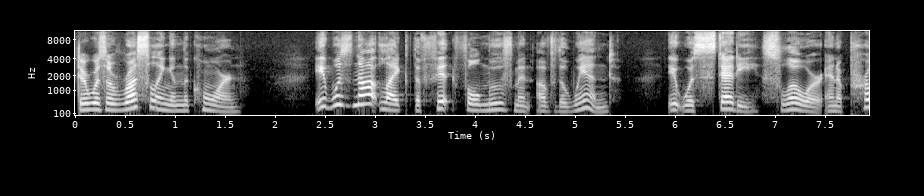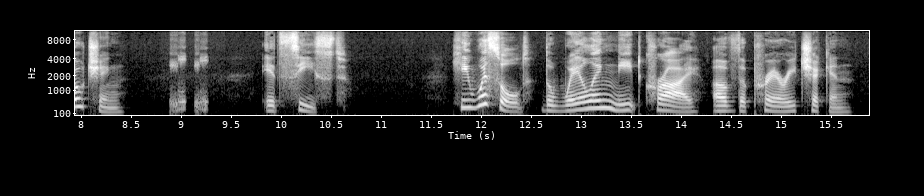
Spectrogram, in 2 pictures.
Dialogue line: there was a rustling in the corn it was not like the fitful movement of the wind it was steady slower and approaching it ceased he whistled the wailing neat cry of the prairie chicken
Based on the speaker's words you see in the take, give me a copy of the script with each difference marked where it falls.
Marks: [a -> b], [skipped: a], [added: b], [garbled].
there was a rustling in the corn it was not like the fitful movement of the wind it was steady slower and approaching it ceased he whistled the wailing neat cry of the prairie chicken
